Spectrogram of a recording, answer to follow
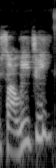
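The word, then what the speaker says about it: Saweetie: Sawiti?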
